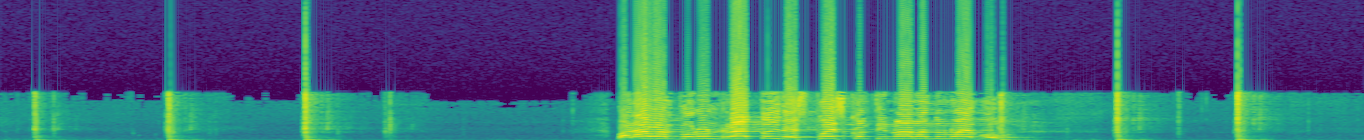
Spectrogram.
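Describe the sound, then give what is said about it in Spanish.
A hammer drives a nail into wood with three sharp, evenly spaced blows about a second apart. A person then speaks briefly, and two more solid knocks follow. “Escuchando el martillo una vez y otra vez, una vez y otra vez.”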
